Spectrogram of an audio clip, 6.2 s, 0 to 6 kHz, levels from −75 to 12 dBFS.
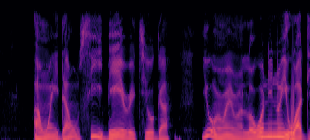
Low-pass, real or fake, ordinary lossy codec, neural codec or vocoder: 5.4 kHz; real; none; none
